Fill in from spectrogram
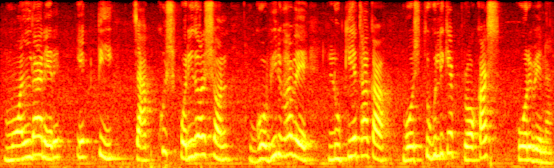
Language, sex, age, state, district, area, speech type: Bengali, female, 30-45, West Bengal, Paschim Medinipur, rural, read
